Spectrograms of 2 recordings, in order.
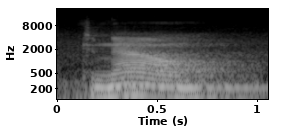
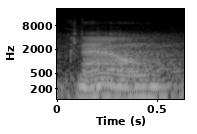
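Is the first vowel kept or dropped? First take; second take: kept; dropped. First: The first vowel is clearly pronounced. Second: The first vowel is dropped or nearly lost.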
